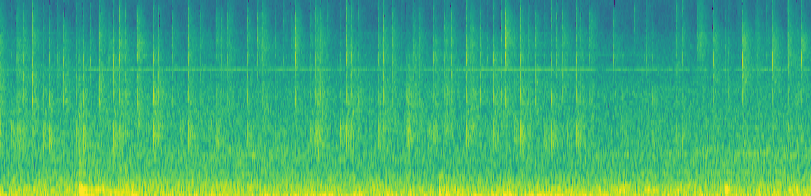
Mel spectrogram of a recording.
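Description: A small white plastic squeeze tube with a blue cap, filled with cream, is held in the fingers and tapped with long acrylic nails. Quiet, quick, bright clicks patter almost continuously over a low, steady hum, with each tap dying away at once.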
